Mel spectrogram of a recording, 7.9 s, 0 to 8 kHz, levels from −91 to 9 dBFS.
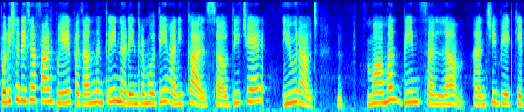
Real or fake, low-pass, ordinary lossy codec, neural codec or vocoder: fake; none; none; codec, 16 kHz, 1.1 kbps, Voila-Tokenizer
